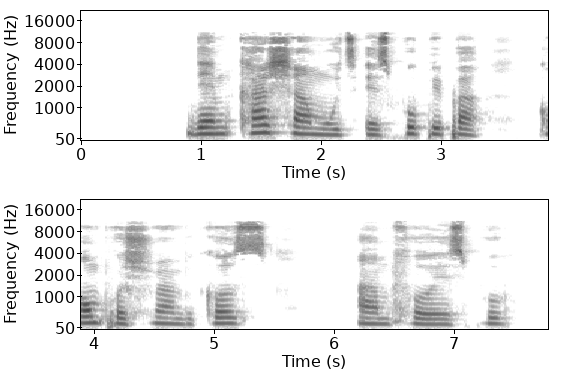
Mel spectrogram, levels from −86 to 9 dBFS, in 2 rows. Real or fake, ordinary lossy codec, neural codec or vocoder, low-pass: real; MP3, 48 kbps; none; 14.4 kHz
